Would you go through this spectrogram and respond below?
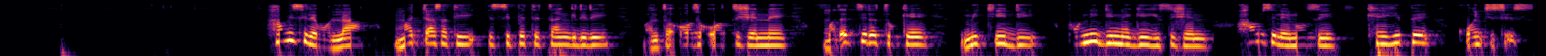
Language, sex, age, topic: Gamo, male, 18-24, agriculture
